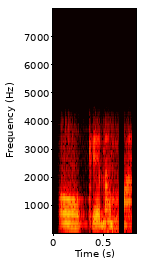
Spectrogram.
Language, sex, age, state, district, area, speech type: Telugu, female, 30-45, Andhra Pradesh, Kadapa, rural, conversation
